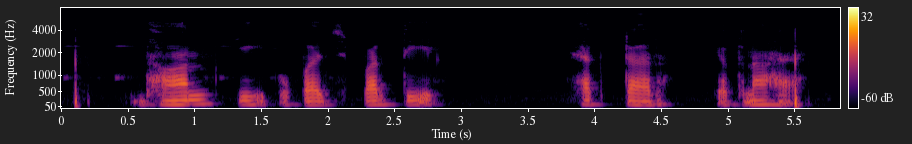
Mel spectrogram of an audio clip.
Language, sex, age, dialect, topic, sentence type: Magahi, male, 46-50, Western, agriculture, question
